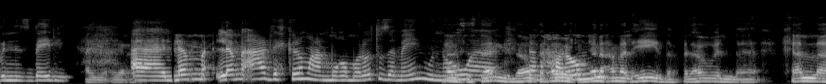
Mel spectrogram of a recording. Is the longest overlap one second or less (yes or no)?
no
